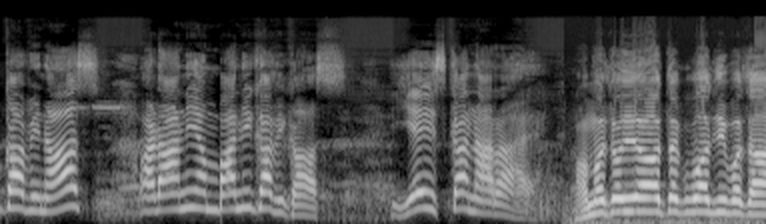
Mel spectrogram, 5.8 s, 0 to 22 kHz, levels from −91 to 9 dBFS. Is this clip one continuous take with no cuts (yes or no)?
no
